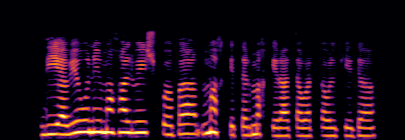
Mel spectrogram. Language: Pashto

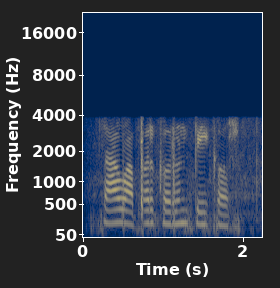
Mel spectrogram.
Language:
Marathi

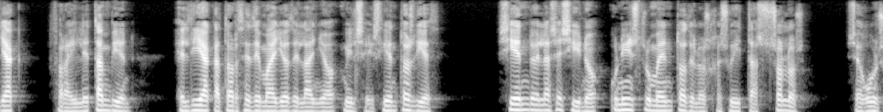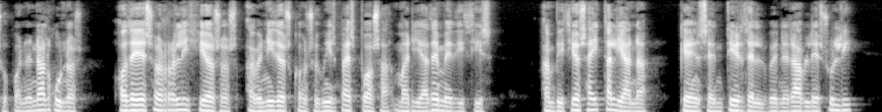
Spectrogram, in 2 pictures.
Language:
Spanish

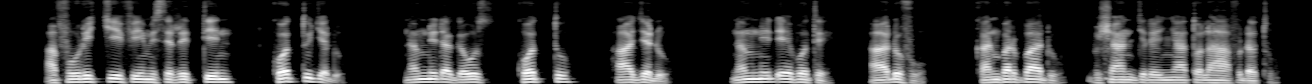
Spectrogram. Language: Oromo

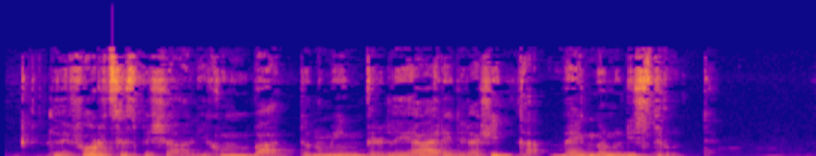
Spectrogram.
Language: Italian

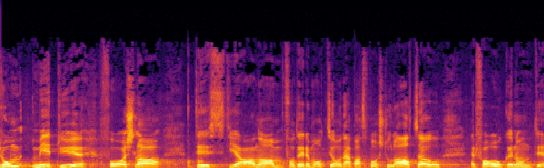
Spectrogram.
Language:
Swiss German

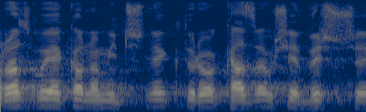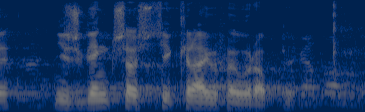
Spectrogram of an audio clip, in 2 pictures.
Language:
Polish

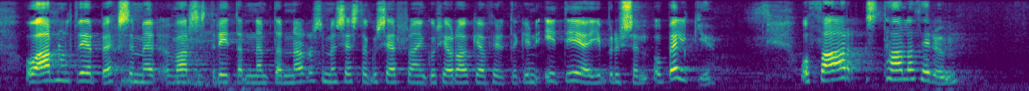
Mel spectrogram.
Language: Icelandic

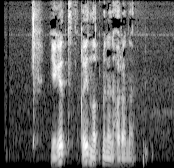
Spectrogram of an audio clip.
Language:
Bashkir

